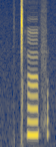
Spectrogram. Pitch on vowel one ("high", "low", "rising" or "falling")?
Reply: high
